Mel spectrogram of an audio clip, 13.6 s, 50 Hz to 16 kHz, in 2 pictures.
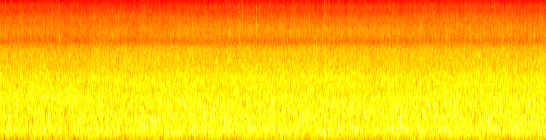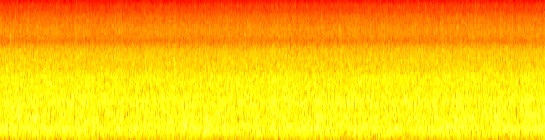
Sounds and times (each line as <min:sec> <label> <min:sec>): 0:00.0 vivid small stream with fresh cold water 0:13.6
